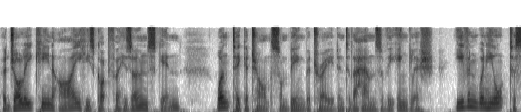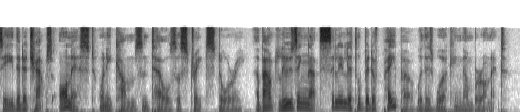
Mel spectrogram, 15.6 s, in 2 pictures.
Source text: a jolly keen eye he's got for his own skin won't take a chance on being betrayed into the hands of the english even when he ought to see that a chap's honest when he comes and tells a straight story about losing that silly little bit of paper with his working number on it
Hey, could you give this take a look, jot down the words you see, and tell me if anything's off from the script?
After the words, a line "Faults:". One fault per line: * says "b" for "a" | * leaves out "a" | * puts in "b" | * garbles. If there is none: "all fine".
a jolly keen eye he's got for his own skin won't take a chance on being betrayed into the hands of the english even when he ought to see that a chap's honest when he comes and tells a straight story about losing that silly little bit of paper with his working number on it
Faults:
all fine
